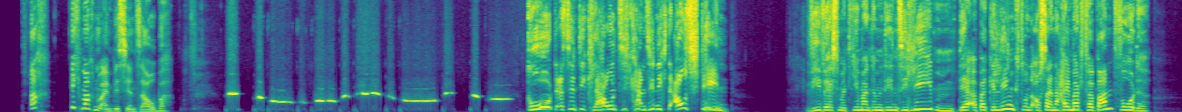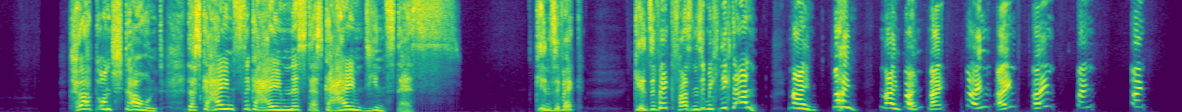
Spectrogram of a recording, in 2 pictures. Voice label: Animation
